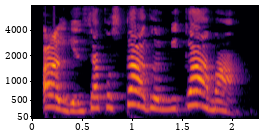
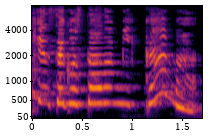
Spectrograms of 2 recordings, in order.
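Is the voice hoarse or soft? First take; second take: hoarse; soft. First: The voice is rough and hoarse. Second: The voice is soft and gentle. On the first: "dijo con voz ronca" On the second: "dijo también la mamá osa con voz suave"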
